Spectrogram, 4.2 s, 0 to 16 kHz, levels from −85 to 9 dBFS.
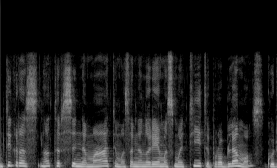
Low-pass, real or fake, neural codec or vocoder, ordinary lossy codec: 10.8 kHz; real; none; AAC, 96 kbps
